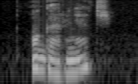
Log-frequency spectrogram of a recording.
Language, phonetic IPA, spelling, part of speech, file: Polish, [ɔˈɡarʲɲät͡ɕ], ogarniać, verb, LL-Q809 (pol)-ogarniać.wav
